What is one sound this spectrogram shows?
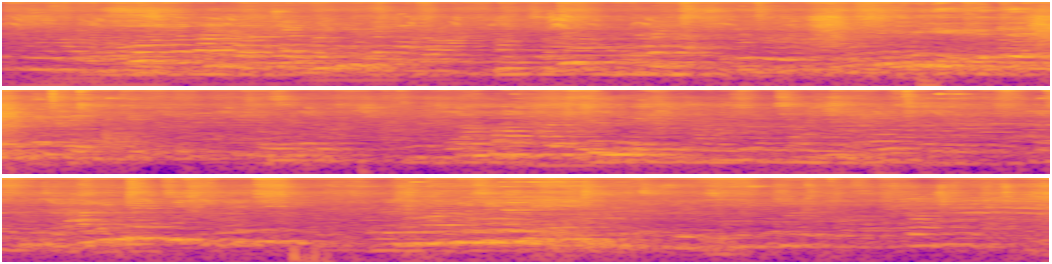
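Young girls chatter and talk nearby.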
